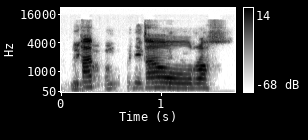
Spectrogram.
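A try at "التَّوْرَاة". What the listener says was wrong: Panjang rohnya. At-Taurah. Nah, panjang 2 atau 4 atau 6.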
